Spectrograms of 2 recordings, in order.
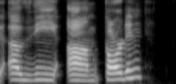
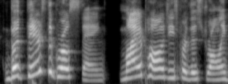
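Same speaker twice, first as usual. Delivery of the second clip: ordinary talk, nothing marked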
